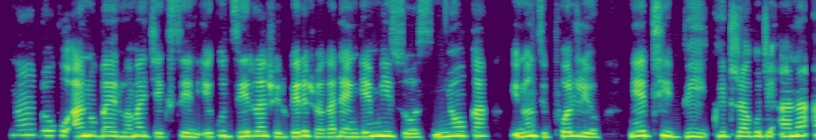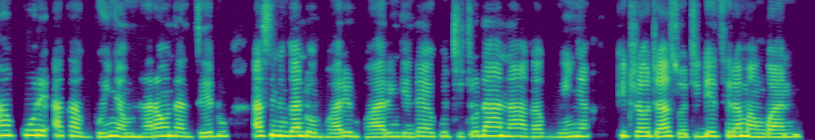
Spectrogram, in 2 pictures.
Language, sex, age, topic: Ndau, female, 18-24, health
